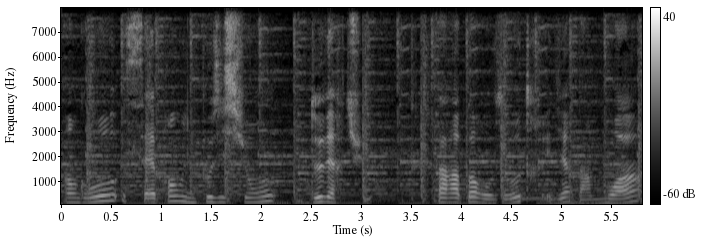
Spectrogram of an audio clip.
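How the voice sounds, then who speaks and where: A woman's voice: lowish voice, a little slow, music in the background. Chatty woman podcaster, a little tired. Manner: chatty, with frequent fillers. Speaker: podcast host. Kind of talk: casual commentary monologue.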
